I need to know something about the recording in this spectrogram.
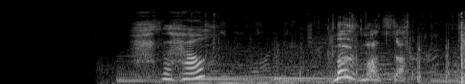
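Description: A man shouts a gruff command.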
